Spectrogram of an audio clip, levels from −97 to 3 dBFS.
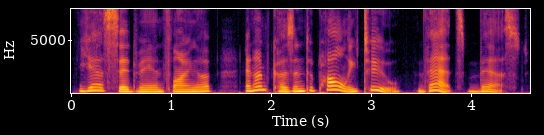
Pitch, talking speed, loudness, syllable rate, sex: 225 Hz, 155 wpm, -17 LUFS, 3.8 syllables/s, female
